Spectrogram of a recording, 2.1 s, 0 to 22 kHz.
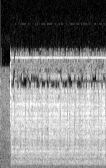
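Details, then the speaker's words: Refurbished and upgraded Daiwa DR-7500 antenna rotator on DC-7011 controller, casing reinstalled: constant high whirring hum starting cleanly, even, no grinding or clicks; running healthy and quieter with the casing on. "it's a bit quieter now that the casing is on"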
